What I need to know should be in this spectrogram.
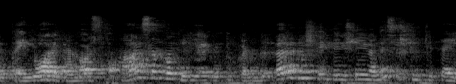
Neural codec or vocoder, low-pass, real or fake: codec, 44.1 kHz, 3.4 kbps, Pupu-Codec; 9.9 kHz; fake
